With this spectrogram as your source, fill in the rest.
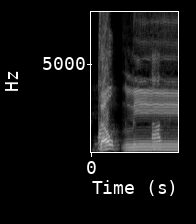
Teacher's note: kedua sisi lidah disentuhkan dan ditempelkan pada dinding gigi geraham atas, dan begitu juga ujungnya ditempelkan pada gusi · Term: huruf dad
